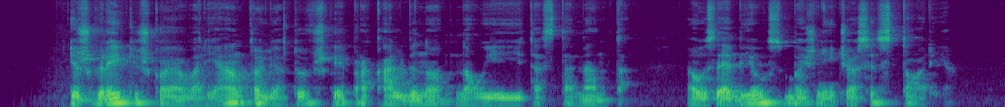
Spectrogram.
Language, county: Lithuanian, Marijampolė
